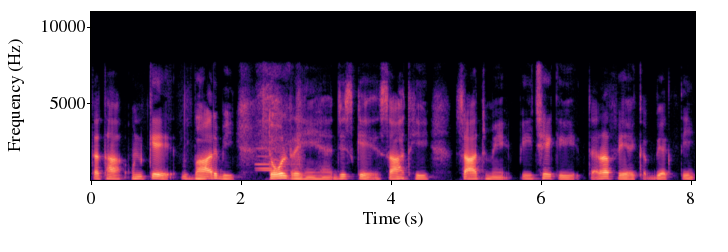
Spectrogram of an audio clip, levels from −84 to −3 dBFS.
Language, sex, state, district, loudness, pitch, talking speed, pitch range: Hindi, male, Chhattisgarh, Sukma, -20 LUFS, 115 Hz, 125 wpm, 105-125 Hz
